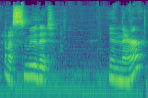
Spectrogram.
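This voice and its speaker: A woman's voice: medium pitch, slow. Woman walking you through a bake step by step, easygoing, echoey kitchen, bit of music under it. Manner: step-by-step, chatty and relaxed. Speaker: cooking channel host. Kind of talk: casual baking demonstration. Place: home kitchen.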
